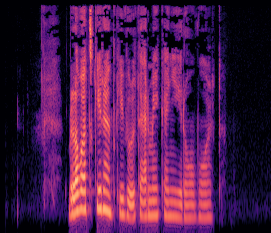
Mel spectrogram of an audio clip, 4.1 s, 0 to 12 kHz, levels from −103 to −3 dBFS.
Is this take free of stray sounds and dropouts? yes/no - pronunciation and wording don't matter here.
yes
